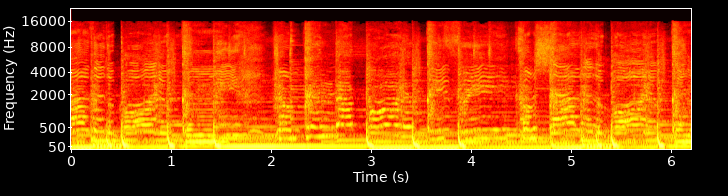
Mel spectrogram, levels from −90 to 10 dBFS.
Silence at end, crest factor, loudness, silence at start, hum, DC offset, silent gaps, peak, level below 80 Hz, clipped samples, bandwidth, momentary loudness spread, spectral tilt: 0 s; 10 dB; -12 LUFS; 0 s; none; under 0.1%; none; 0 dBFS; -14 dBFS; under 0.1%; 16.5 kHz; 3 LU; -4.5 dB/octave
